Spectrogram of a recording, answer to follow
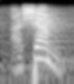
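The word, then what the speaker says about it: אשם: de la raíz asham es a s h a acento en la a m asham que significa ser culpable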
